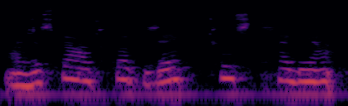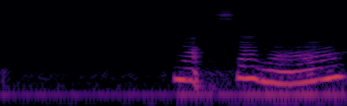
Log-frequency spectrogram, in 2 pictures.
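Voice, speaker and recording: A woman's voice: mid-range voice, takes it slowly, mellow, breathy edge. A woman vlogger chatting casually and hesitantly while she colors, with many fillers. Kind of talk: casual coloring vlog chat.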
